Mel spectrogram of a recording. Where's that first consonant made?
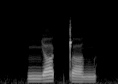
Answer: palate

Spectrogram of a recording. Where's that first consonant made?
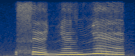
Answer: tongue tip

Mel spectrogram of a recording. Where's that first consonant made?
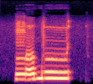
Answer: velum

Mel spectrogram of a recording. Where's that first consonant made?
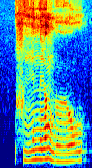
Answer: lips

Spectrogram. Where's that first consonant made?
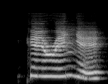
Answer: velum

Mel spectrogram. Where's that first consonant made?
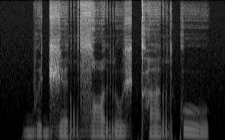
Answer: lips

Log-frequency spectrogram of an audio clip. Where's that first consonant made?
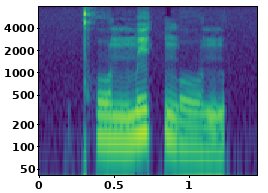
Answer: velum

